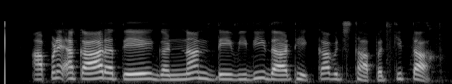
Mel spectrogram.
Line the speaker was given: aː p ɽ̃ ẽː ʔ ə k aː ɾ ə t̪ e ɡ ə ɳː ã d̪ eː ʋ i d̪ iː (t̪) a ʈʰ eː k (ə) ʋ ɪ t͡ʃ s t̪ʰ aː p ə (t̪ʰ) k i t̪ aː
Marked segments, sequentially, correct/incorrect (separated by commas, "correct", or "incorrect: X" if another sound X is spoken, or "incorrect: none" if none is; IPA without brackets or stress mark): incorrect: d̪, incorrect: a, incorrect: t̪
